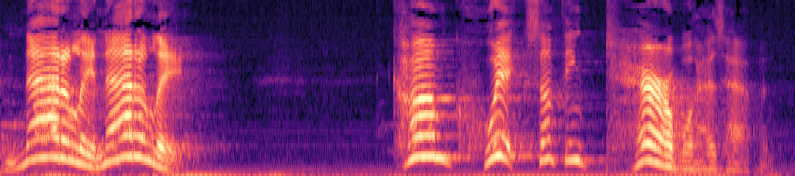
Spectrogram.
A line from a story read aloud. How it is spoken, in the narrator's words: he shouted to his wife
